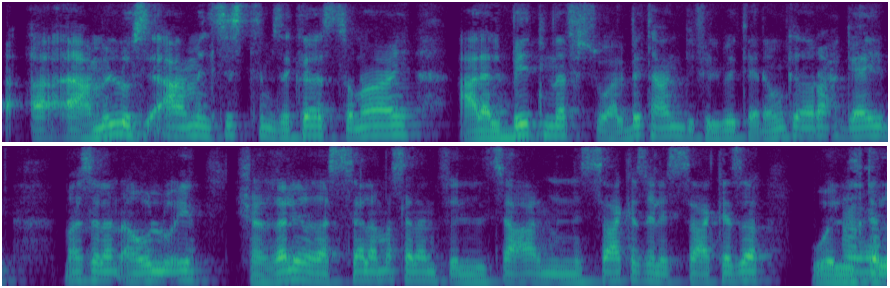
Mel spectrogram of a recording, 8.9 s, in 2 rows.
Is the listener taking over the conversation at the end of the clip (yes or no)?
no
